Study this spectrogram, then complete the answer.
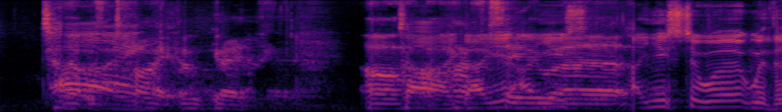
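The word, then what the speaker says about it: Tadhg: Tig is a funny one because it's Irish obviously as you'll know, but it's spelled T A D HG.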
